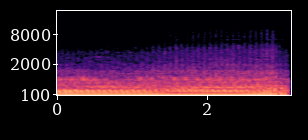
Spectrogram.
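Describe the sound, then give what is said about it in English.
A TRX pickup truck engine fitted with a Borla aftermarket exhaust idles with a deep, throaty exhaust rumble, steady and loud throughout, with a slight shift in tone right at the end. No one speaks. “So what are you thinking, Borla exhaust? Are you starting to jones for that as your first mod on the TRX?”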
